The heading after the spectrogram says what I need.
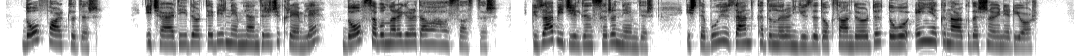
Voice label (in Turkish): REKLAM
